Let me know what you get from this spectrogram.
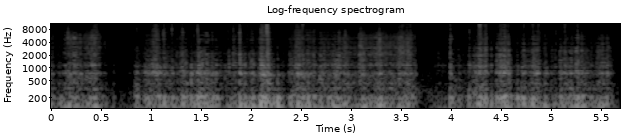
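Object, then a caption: Cotton cushion filled with cherry pits. Flat hands press and rub a cotton cushion filled with cherry pits, making a steady, low, muffled rustling crunch of shifting pits. The sound continues almost without a break, easing briefly twice before the rubbing picks up again.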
